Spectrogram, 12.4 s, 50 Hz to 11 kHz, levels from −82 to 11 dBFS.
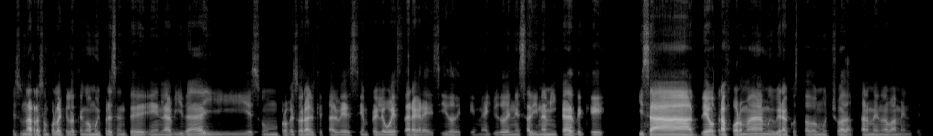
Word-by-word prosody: es 115 - -20
una 120 -1 +3
razón 110 +1 -4
por 115 - -9
la 110 - +2
que 100 - -13
lo 95 0 -6
tengo 105 0 -9
muy 110 0 -8
presente 100 -1 -7
en 95 - -12
la 95 0 0
vida. 110 +7 -4
Y 100 -3 -14
es 95 - -13
un 105 0 -15
profesor 100 +1 -6
al 100 0 0
que - - -21
tal 95 - -7
vez 100 0 -5
siempre 105 0 -8
le 100 - -5
voy 95 0 -1
a - - -2
estar 100 +2 -2
agradecido 100 +2 -4
de 100 - -15
que 95 - -22
me 90 - -17
ayudó 95 +1 -9
en 100 0 -8
esa 100 - -5
dinámica 105 +4 0
de 100 -6 -7
que, 95 -1 -4 0.4
quizá, 110 -2 +8
de 100 0 +5
otra 105 +2 +3
forma 120 +4 0
me 115 -5 -9
hubiera 105 0 -1
costado 105 0 -11
mucho 105 +1 -12
adaptarme 105 +2 -6
nuevamente. 95 -1 -11
105 Hz, 220 wpm, -24 LUFS, 100-110 Hz, 0.4 s, quizá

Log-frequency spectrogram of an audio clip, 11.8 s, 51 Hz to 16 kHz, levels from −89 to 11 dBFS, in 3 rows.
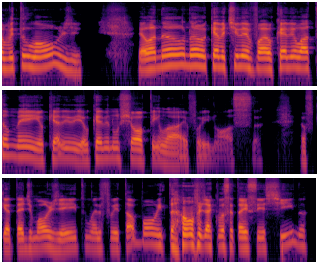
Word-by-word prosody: é - - +2
muito 175 +4 -1
longe", 185 - -1 0.7
ela 170 +1 +5
"Não, 215 +4 +2
não, 210 -1 +4
eu 200 - +1
quero 195 -1 +5
te 200 - 0
levar, 180 -4 +3
eu 170 - +3
quero 190 +3 +3
ir - - +2
lá 180 -1 +4
também, 170 -3 -2
eu 135 - -3
quero - - -3
ir 150 -3 -6
eu - - -4
quero 150 +3 -1
ir 150 - -9
em - - -8
um 155 - -8
shopping 140 -2 -2
lá", 110 -3 -4
eu - - -12
falei: 65 - -15
"Nossa", 60 - -11 0.5
eu - - -13
fiquei 120 - -1
até 125 +1 0
de 130 +1 -8
mal 140 +2 -1
jeito, 130 +3 -4
mas 130 -2 -9
eu 130 - -13
falei: 130 -1 -6
"Tá - - -1
bom, 175 -2 -4
então 170 +2 +3
já 150 -1 +5
que 150 - -22
você 150 0 -1
tá 140 -1 +2
insistindo". 155 +6 -3
165 Hz, 230 wpm, -23 LUFS, 135-185 Hz, 0.7 s, ela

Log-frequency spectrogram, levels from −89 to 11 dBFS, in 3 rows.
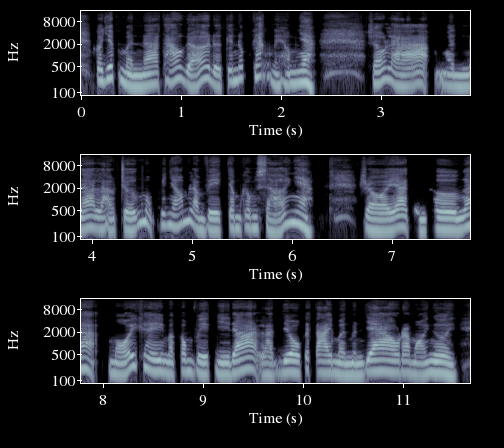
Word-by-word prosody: có 210 - +2
giúp 250 +3 +2
mình 155 -8 +1
á 165 +3 +1
tháo 235 +5 0
gỡ 245 0 +1
được 155 - 0
cái 200 - -3
nút 240 +3 -2
gắt 275 +1 -1
này 160 - -4
hông 170 +2 -2
nha. 190 -1 +4 0.5
Số 180 +3 -1
là 155 -9 +1
á, 180 +1 +3
mình 150 -2 -2
á 175 +2 +1
là 165 -3 -1
trưởng 155 +8 0
một 250 - 0
cái 205 - -6
nhóm 205 +5 -2
làm 220 - -1
việc 150 -1 +1
trong 170 -1 -3
công 175 -1 -3
sở 145 -1 -1
nha. 205 -9 +2 0.5
Rồi 145 -3 +2
á 185 +2 +3
thường 145 - -3
thường 155 -1 +4
á, 210 +2 +1
mỗi 160 +9 +1
khi 190 -8 0
mà 155 -2 -1
công 175 +3 -3
việc 155 -3 0
gì 150 -2 -1
đó 195 +6 +4
là 150 -1 -4
vô 170 -1 +4
cái 200 - -8
tay 165 0 +2
mình, 150 -3 0
mình 145 0 0
giao 180 -1 +4
ra 165 0 0
mọi 145 -1 -1
người. 160 -4 +2
170 Hz, 260 wpm, -24 LUFS, 150-190 Hz, 0.5 s, nha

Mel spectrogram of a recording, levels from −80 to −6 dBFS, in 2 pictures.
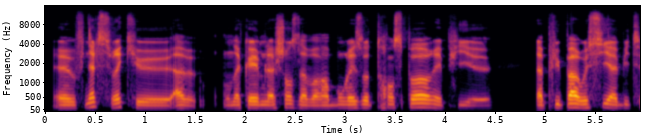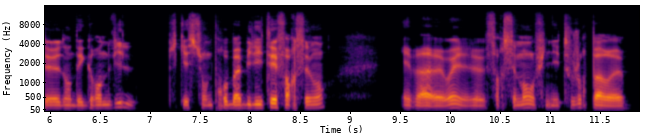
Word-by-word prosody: heu, 110 0 +2
au - - -6
final, 155 +8 +2
c'est - - +2
vrai 140 +3 +5
que, 105 -5 -1
a 110 - +3
heu, 100 - -6 0.3
on 110 - -8
a 110 - +2
quand 120 - +1
même 115 -1 +5
la 110 -1 +2
chance 130 +1 +2
d'avoir 105 -1 -1
un 105 - -1
bon 120 +3 -9
réseau 120 +1 +2
de - - -23
transport 135 +3 +2
et 115 - +1
puis - - -4
heu, 410 -1 -5 0.5
la - - +5
plupart 135 -1 +5
aussi 125 +2 +4
habitent, 115 +1 -1
heu, 110 0 +1
dans 110 0 -7
des 110 0 -5
grandes 115 +2 -6
villes, 140 -5 -6 0.4
question 105 - -1
de 110 - -13
probabilité, 120 +3 +1
forcément 120 +3 -2 0.7
et - - -5
ben, 100 - 0
ouais, 130 - 0
heu, 100 0 -7
forcément, 125 +4 -3
on - - -5
finit 105 - -6
toujours 120 +1 -6
par, 110 -1 +2
heu, 95 +1 -2
115 Hz, 230 wpm, -26 LUFS, 110-125 Hz, 0.7 s, vrai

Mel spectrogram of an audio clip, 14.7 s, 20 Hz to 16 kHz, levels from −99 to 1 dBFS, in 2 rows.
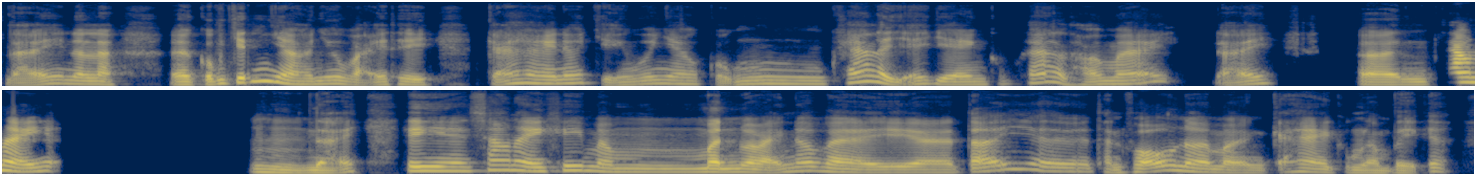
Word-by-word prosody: đấy, 155 - -2
nên 135 -2 +1
là, 120 -2 +2 0.2
à, 120 - +3
cũng 155 - +1
chính 240 +9 +4
nhờ 140 - +3
như 140 +3 -2
vậy 115 -3 -3
thì 110 -3 -3 0.3
cả - - -3
hai 165 -3 0
nói 170 +2 -2
chuyện 110 +3 -7
với 145 +2 -5
nhau 145 -3 -5
cũng 140 +1 -7
khá 210 +5 +1
là - - +4
dễ 135 - -2
dàng, 120 -4 -2
cũng 130 +2 -22
khá 180 +5 -2
là - - -2
thoải 115 +1 -5
mái, 135 -2 -2 0.2
đấy. 150 +4 -4 0.4
Ờ, 110 -1 +3 0.3
sau 210 - +10
này 180 -6 +7
á 185 - -2 1.0
ừm, 115 -6 -3
đấy, 105 -1 +1 0.2
thì 180 0 +6
sau 215 +4 0
này 180 -5 +5
khi 200 +3 -1
mà 160 -5 0 0.4
mình 140 -1 +6
và 130 -2 +4
bạn 120 +6 +2
đó 180 +1 0
về, 120 -6 +1
ờ, 120 0 0
tới, 190 - 0
ơ, 160 -3 -2
thành 110 - -7
phố 165 - +3
nơi 145 -7 +3
mà 110 -3 -1
cả - - -6
hai 140 -6 0
cùng 110 0 -9
làm 100 -2 -3
việc 100 +5 -6
á, 160 - -3
140 Hz, 230 wpm, -24 LUFS, 120-170 Hz, 1.0 s, sau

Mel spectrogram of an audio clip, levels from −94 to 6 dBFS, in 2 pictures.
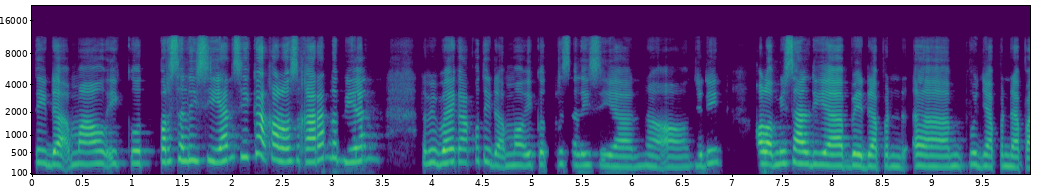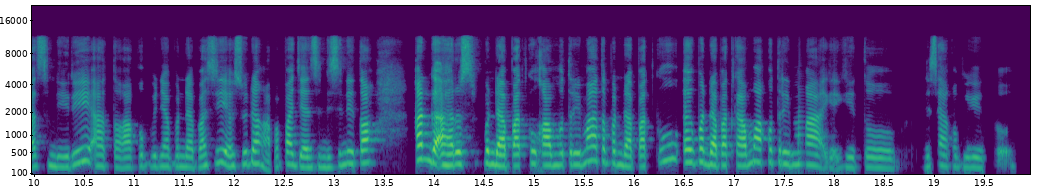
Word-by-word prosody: tidak 265 -4 0
mau 265 +1 +1
ikut 275 +1 -3 0.2
perselisihan 320 +1 +1
sih 405 +1 -2
Kak 435 -5 +4
kalau 325 -3 +6
sekarang 320 +3 +3
lebihan. 320 -2 -2 0.6
Lebih 285 +1 -3
baik 290 +2 +4
aku 295 +2 -6
tidak 245 -8 -4
mau 240 0 -2
ikut 245 +2 -5
perselisihan. 235 -4 -5
Heeh. 210 -2 -3 0.2
Jadi 230 +4 -6 0.4
kalau 260 -1 +5
misal 265 0 +4
dia 250 -2 +2
beda 225 -2 +2
pen 220 -2 -8
eee, 220 -2 0 0.2
punya 235 -3 -3
pendapat 210 -2 -3
sendiri 230 +8 -4
atau 220 -3 -4
aku 200 +3 -4
punya 215 -1 -7
pendapat 210 +1 -4
sih 280 +2 -2
ya 220 - -1
sudah 260 +4 -1
nggak - - -8
papa 255 -2 0
sendiri-sendiri. 205 +5 -3
Toh 285 - +8 0.4
kan 355 +1 +7
nggak 320 - +8
harus 260 +2 +3
pendapatku 235 -1 +4
kamu 240 -1 +4
terima 250 +4 +1
atau 300 - -3
pendapatku 250 +7 -2
eee, 290 0 +3
pendapat 240 -5 +4
kamu 235 +3 +1
aku 295 - -10
terima, 250 -3 0
kayak - - -12
gitu. 195 -2 -8 0.2
Bisanya 215 +3 -6
aku 210 - -14
begitu. 200 - -11
245 Hz, 170 wpm, -25 LUFS, 220-280 Hz, 0.6 s, Toh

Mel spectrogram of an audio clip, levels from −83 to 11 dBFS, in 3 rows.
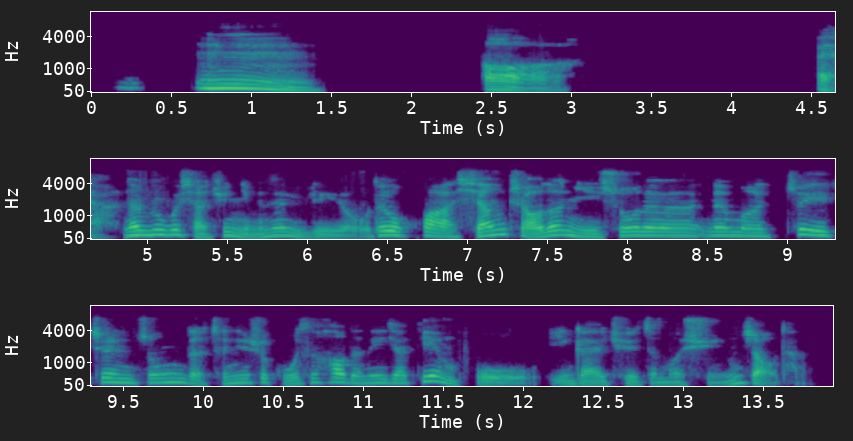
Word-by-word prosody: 嗯， 195 -2 -17 0.3
嗯。 165 - +3 1.0
哦。 100 -7 +2 1.6
哎 - - +3
呀， - - -4
那 180 +3 +6
如 200 +1 +1
果 200 - +1
想 115 - 0
去 165 +9 -2
你 120 - -2
们 115 +6 -4
那 165 - +1
旅 105 - -4
游 95 - -6
的 180 -1 +4
话， 155 -6 +2
想 170 - +4
找 - - +4
到 185 +2 +4
你 130 -8 -1
说 165 +6 +1
的 160 -2 +1
那 170 -1 +1
么 155 -2 -1
最 200 -5 +2
正 170 -1 0
宗 170 +3 -2
的 110 - -2
曾 135 +6 -5
经 160 +1 -3
是 170 0 -3
国 125 -5 -6
字 175 +7 -6
号 180 +1 +2
的 155 -3 -4
那 155 +2 -4
一 - - -4
家 160 0 -2
店 215 - 0
铺， 105 -5 -5
应 115 +1 -8
该 105 -2 -1
去 105 +1 -5
怎 - - -6
么 90 +1 -7
寻 90 - -4
找 - - +1
它？ - - -13
155 Hz, 210 characters per minute, -23 LUFS, 115-175 Hz, 1.6 s, 那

